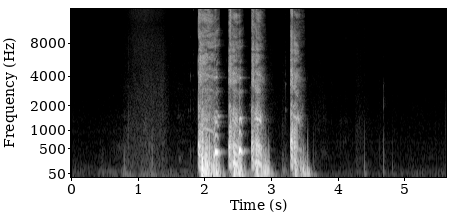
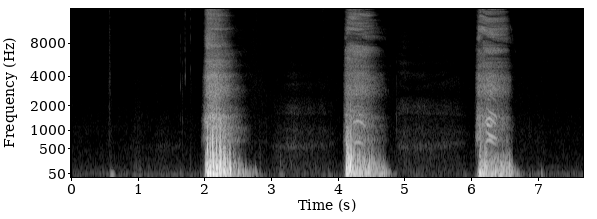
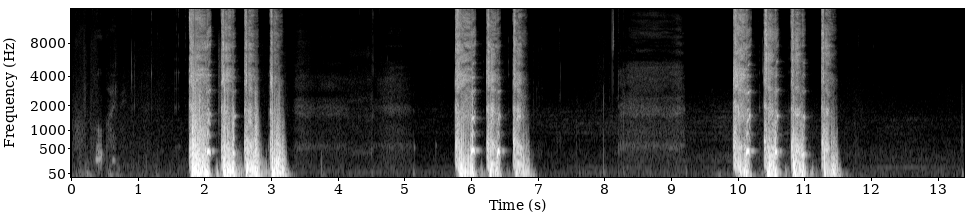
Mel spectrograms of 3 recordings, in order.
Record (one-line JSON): {"cough_length": "5.6 s", "cough_amplitude": 32768, "cough_signal_mean_std_ratio": 0.3, "exhalation_length": "7.7 s", "exhalation_amplitude": 20155, "exhalation_signal_mean_std_ratio": 0.27, "three_cough_length": "13.4 s", "three_cough_amplitude": 32768, "three_cough_signal_mean_std_ratio": 0.34, "survey_phase": "beta (2021-08-13 to 2022-03-07)", "age": "18-44", "gender": "Female", "wearing_mask": "No", "symptom_cough_any": true, "symptom_runny_or_blocked_nose": true, "symptom_shortness_of_breath": true, "symptom_sore_throat": true, "symptom_diarrhoea": true, "symptom_fatigue": true, "symptom_headache": true, "symptom_change_to_sense_of_smell_or_taste": true, "symptom_loss_of_taste": true, "symptom_onset": "2 days", "smoker_status": "Never smoked", "respiratory_condition_asthma": false, "respiratory_condition_other": false, "recruitment_source": "Test and Trace", "submission_delay": "1 day", "covid_test_result": "Positive", "covid_test_method": "RT-qPCR"}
